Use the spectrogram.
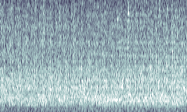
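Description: An antique Citroen car engine runs at a vintage car gathering in the small French town of Haguenau, giving a steady, rough mechanical drone that is loud, close and unbroken.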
